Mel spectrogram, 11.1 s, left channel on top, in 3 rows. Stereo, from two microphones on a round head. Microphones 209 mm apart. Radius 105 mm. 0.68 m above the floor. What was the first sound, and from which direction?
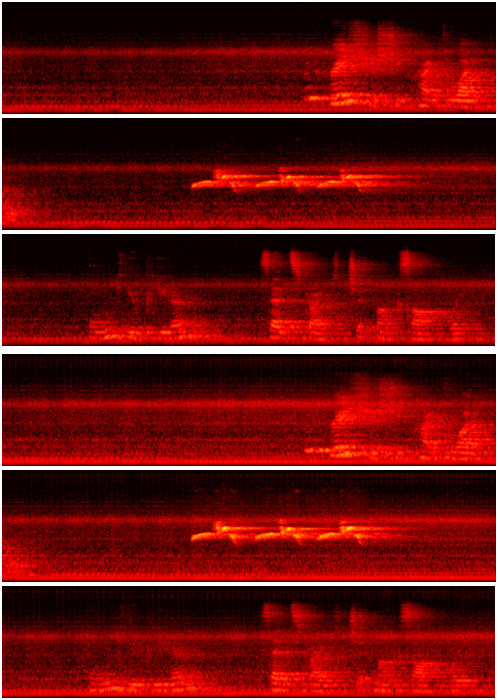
A woman speaking, 55° left (ahead or behind).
